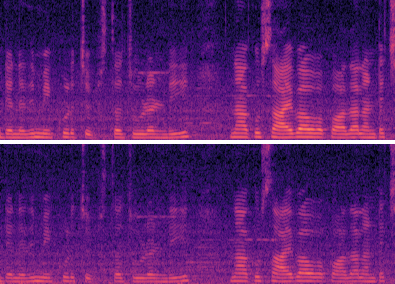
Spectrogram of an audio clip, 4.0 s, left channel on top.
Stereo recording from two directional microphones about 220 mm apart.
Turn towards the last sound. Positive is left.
turn(degrees=15)  # may be behind; listen again after turning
